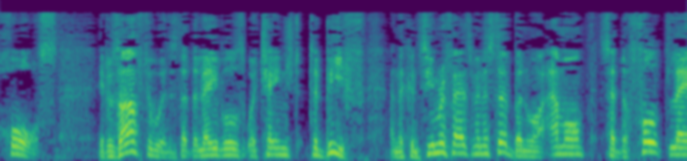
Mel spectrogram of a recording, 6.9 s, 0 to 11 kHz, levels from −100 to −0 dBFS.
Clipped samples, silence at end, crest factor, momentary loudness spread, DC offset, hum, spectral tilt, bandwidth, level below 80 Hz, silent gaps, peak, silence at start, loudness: under 0.1%; 0 s; 20 dB; 13 LU; under 0.1%; none; -5.5 dB/octave; 8.8 kHz; -54 dBFS; none; -2 dBFS; 0 s; -22 LUFS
